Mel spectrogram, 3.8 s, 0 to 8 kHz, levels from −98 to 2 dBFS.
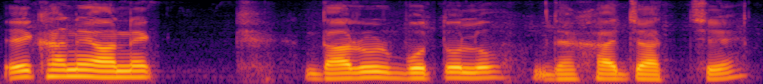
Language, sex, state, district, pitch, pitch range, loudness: Bengali, male, West Bengal, Alipurduar, 155 Hz, 130-170 Hz, -17 LUFS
